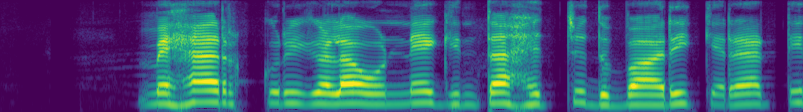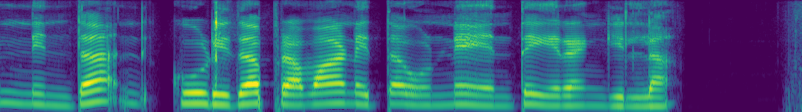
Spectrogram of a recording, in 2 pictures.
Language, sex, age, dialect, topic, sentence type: Kannada, female, 31-35, Central, agriculture, statement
